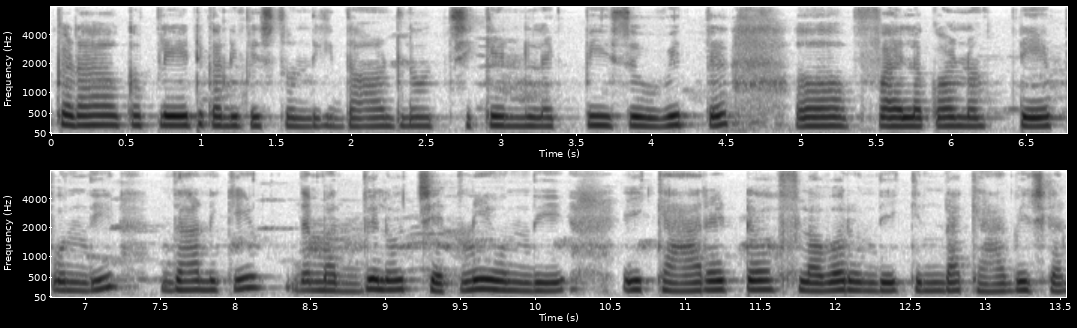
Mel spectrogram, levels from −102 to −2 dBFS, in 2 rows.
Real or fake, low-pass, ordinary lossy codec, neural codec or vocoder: real; none; none; none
